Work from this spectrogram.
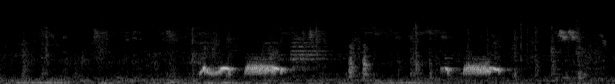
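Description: Pigeons coo in soft, throaty bursts, several rolling calls arriving in two or three clusters over quiet background rustle, close by in a cage, with no talking.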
